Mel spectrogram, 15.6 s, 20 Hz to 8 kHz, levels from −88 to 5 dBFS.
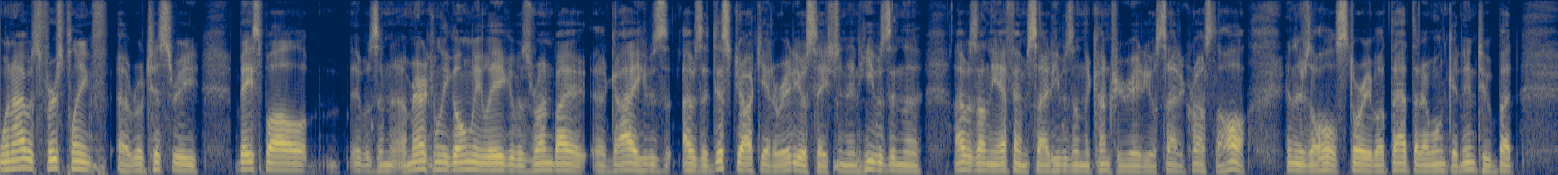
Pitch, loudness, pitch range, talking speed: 110 Hz, -20 LUFS, 100-115 Hz, 255 wpm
